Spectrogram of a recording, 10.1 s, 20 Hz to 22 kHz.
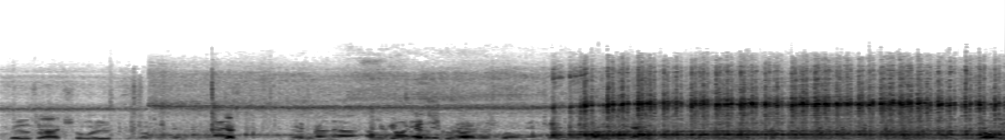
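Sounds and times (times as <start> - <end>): hissing whine: 0.0 - 10.0
model steam locomotive ticking: 5.5 - 10.0.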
